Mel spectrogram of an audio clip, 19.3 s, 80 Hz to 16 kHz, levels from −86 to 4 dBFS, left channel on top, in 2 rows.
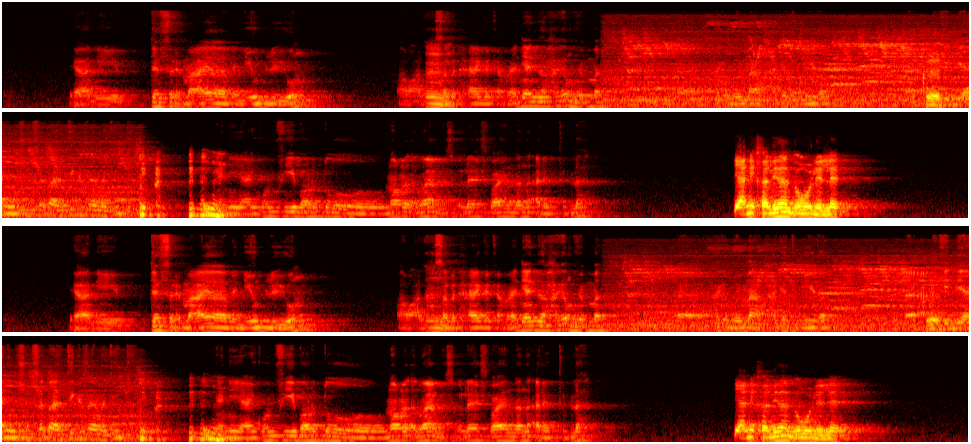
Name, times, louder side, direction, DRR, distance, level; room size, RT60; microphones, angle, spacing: voice 1, 0.7-3.1 4.0-6.1 6.7-8.3 9.0-11.0 11.8-15.6 17.2-17.4, right 3 dB, 25° right, 8 dB, 0.6 m, -35 dB
sound 1, 6.0-11.1, left 2 dB, 35° left, 1.2 m, -38 dB
voice 2, 11.5-11.9 17.0-18.0, left 5 dB, 50° left, 12 dB, 0.3 m, -22 dB
13.0 x 5.6 x 4.6 m, 1.0 s
head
